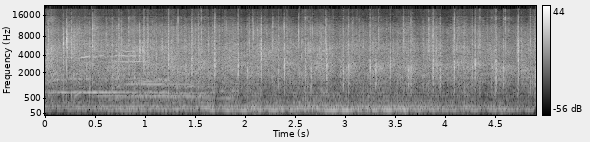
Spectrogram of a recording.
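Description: A crowd applauds steadily, dense overlapping claps filling the whole stretch at an even loudness, with a few faint whistles near the start.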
